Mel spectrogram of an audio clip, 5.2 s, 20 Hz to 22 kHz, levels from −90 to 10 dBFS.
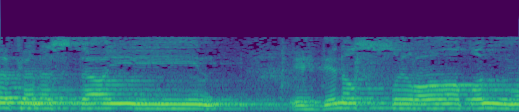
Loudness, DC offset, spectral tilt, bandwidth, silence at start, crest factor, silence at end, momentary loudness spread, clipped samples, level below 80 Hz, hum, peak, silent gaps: -16 LUFS; under 0.1%; -11.5 dB/octave; 5.8 kHz; 0 s; 10 dB; 0 s; 11 LU; under 0.1%; -58 dBFS; none; -4 dBFS; none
